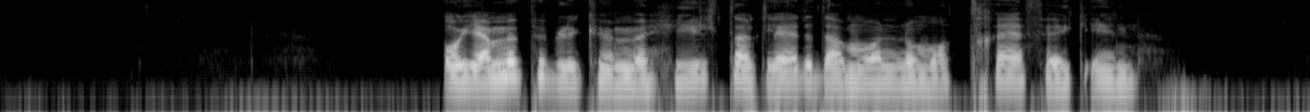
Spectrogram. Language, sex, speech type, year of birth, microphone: Norwegian, female, read, 1989, Sennheiser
